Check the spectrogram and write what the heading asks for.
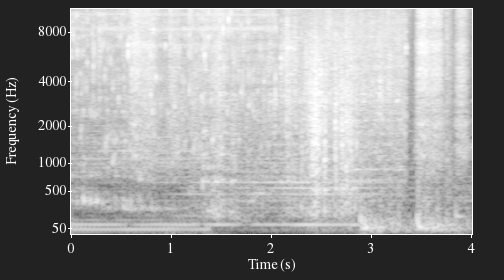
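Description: A toilet-flush sound effect: a rush of running water, swelling about two and a half seconds in, with background music under it.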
